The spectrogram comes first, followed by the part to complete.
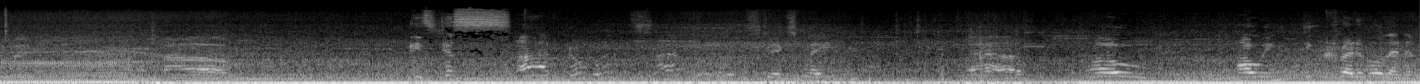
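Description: Auto-rickshaw's small engine running with a steady low rumble, heard from inside the open passenger cabin in traffic; it eases off briefly about ten seconds in and then picks up again. A short hiss sounds about four and a half seconds in.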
